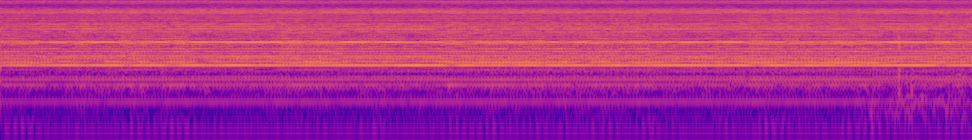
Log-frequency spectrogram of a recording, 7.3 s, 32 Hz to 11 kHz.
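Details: Even, constant high-pitched hum with no surging or rattle from a Fuelab fuel pump in low-speed mode, first startup of a custom fuel system on a 1999 Nissan Frontier SE VG33E turbo, air purging from lines; normal fuel pump operation.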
